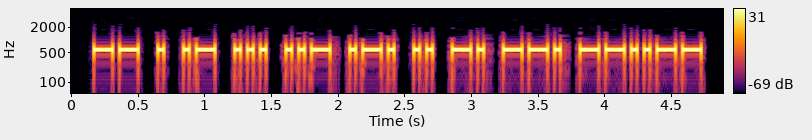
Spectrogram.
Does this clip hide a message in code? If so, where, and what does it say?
Yes: Morse code from 0.2 to 4.7 s, heard as a keyed tone, about 25 wpm, 600 Hz. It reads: MEASURING,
